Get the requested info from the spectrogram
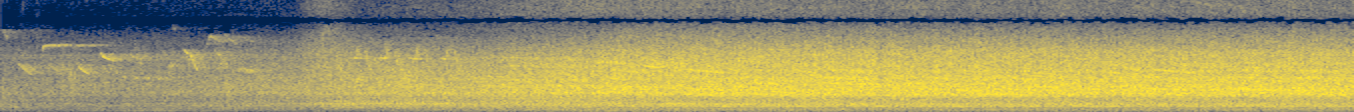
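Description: A train passing through the station. The rushing noise of wheels and air builds over the first two seconds or so, then holds loud and steady.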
